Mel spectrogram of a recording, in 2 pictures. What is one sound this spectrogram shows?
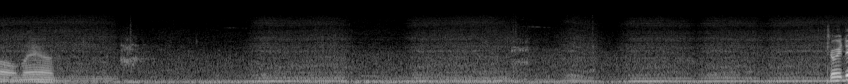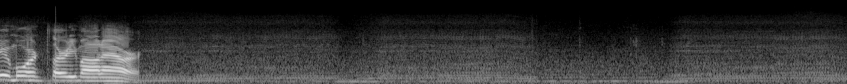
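A truck engine drones steadily as it drives along a road.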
